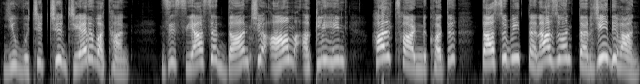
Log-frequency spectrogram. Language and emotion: Kashmiri, angry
